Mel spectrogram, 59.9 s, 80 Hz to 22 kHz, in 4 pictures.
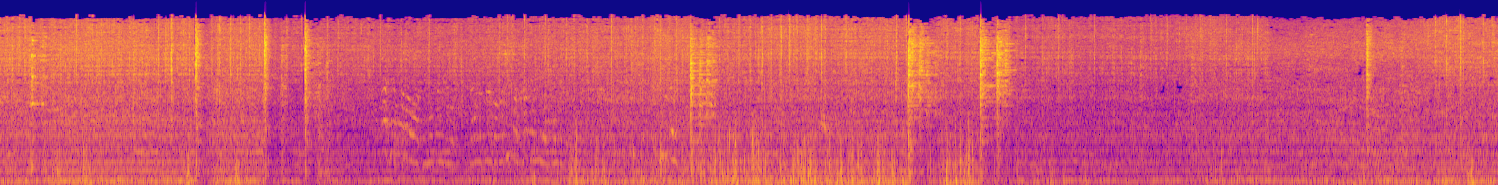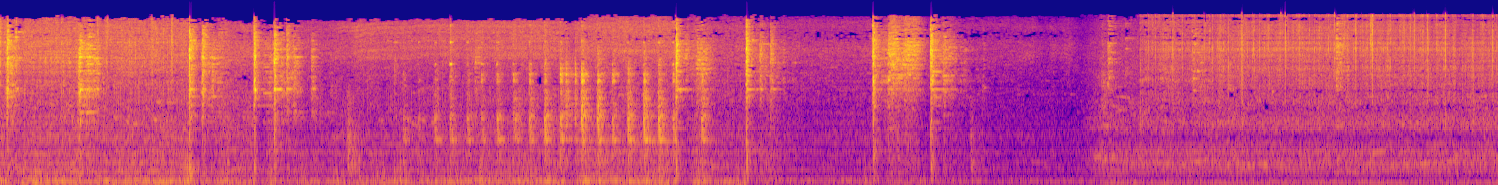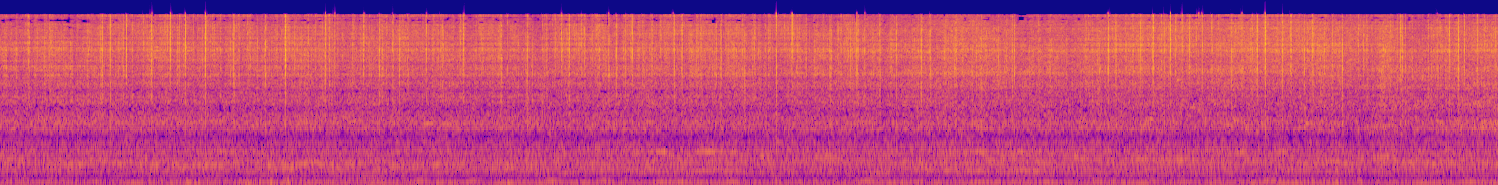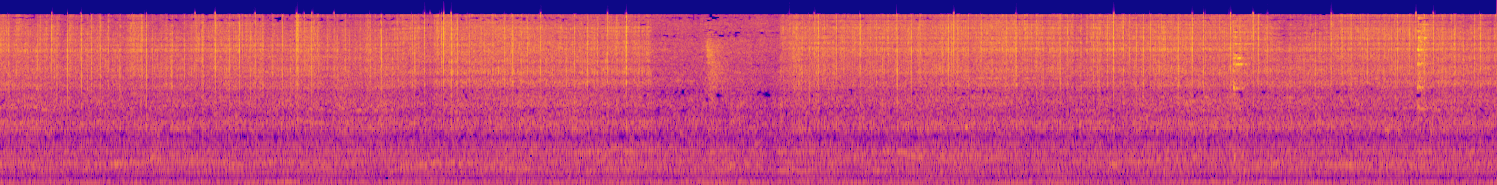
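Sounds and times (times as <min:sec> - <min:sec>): steady machine noise: 0:00.0 - 0:23.8, 0:26.0 - 0:59.9
crackling workshop noise: 0:00.0 - 0:59.9
steel clanking and clinking: 0:16.8 - 0:23.0.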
